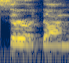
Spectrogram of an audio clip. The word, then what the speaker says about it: Cero Donn: Well, my name is Cero Donn. That's pronounced Cerodonn, and I'm a musician.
